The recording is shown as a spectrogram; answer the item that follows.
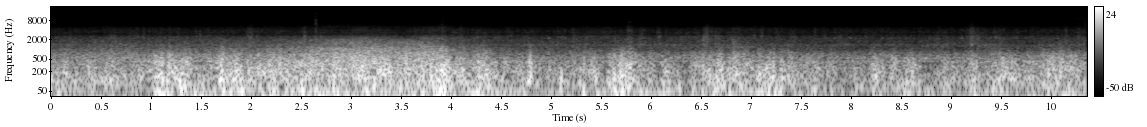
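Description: Wind buffeting the microphone of a handlebar-mounted camera on a moving bicycle, a steady low rumble that swells about three to four seconds in.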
